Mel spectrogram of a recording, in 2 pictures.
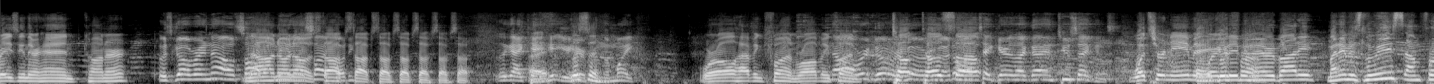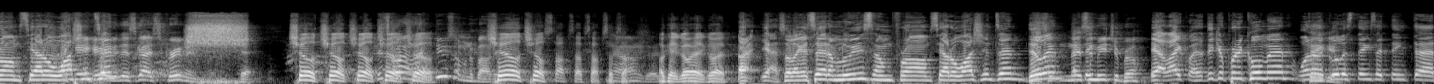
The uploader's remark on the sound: Live from New York! Takes questions from the crowd.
